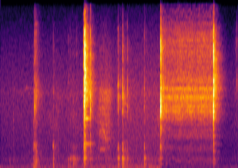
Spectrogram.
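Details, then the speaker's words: Kodak Retina Reflex III shutter during service, speed train engagement adjusted: release click, a fine buzzing run of just under a second, then a closing snap; slow speed now sounds about right. "that's getting somewhere approaching it that sounds good"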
